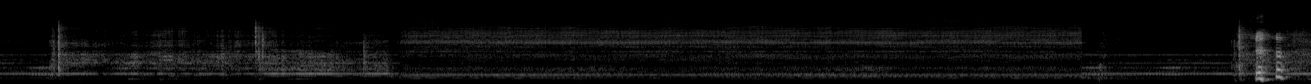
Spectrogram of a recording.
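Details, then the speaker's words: Casio Loopy with Magical Shop video-capture add-on, after repair: steady even buzzing hiss for about seven seconds as it prints a sticker of a captured image, then stops cleanly; normal printer operation. "now i don't know if this casio loopy actually has good printing paper so we'll just see what happens while it makes it but you can hear it going"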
